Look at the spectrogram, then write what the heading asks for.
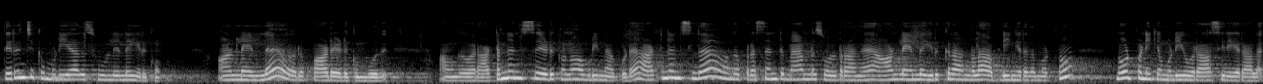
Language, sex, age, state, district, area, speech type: Tamil, female, 30-45, Tamil Nadu, Salem, urban, spontaneous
